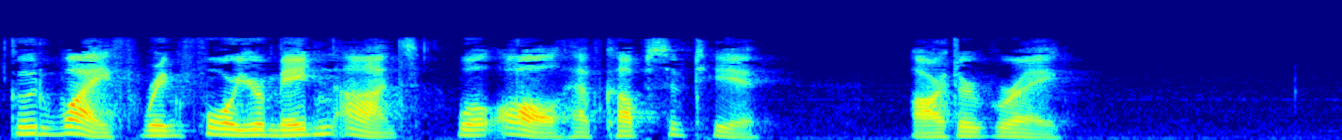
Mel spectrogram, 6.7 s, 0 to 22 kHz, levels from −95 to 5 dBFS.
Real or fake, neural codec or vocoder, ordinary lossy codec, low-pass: real; none; MP3, 32 kbps; 7.2 kHz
